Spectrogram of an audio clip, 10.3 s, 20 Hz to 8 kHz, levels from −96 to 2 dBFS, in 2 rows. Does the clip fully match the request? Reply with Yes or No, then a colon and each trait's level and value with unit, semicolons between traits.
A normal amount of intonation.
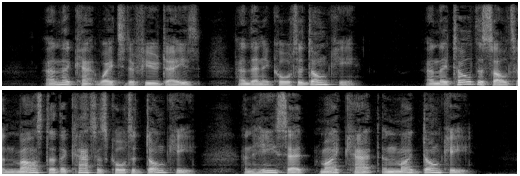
No: wide, 8.1 semitones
